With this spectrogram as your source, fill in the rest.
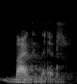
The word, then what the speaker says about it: Wagner: Por exemplo, se a palavra é estrangeira e tem som de B, então vai continuar no espanhol. Por exemplo, Wagner, sim? Wagner.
